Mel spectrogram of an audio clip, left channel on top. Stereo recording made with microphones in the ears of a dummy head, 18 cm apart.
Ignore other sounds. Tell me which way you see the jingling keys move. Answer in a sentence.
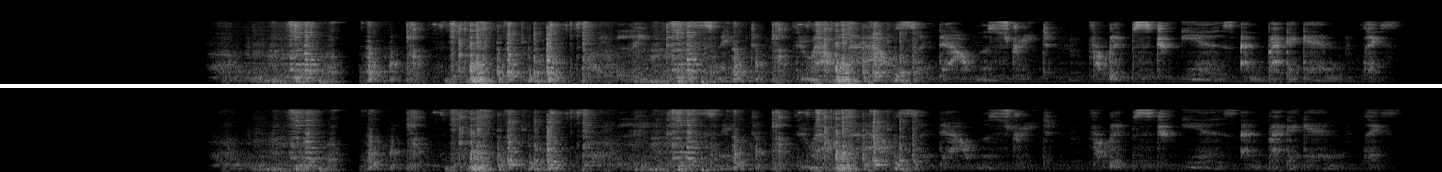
You can hear the jingling keys travel towards the right.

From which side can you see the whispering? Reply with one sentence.
You can hear the whispering on the left.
